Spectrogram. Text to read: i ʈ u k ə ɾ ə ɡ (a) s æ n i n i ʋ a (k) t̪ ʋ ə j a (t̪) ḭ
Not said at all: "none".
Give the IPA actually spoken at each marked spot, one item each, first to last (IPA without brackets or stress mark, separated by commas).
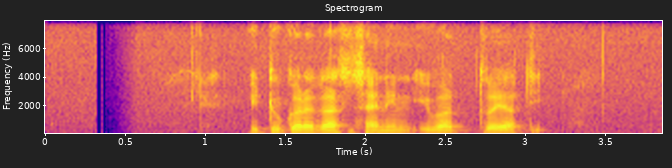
a, none, t̪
